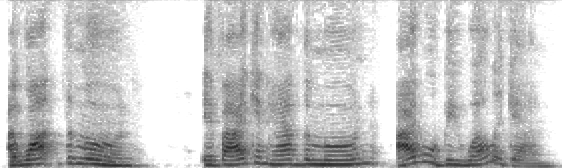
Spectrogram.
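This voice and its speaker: Husky, high little princess, acted by a woman. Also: animated, normal speed, fairly bright tone, low-quality recording. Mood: wistful. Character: ailing ten-year-old princess, wanting and demanding. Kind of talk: readers theater story acting.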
